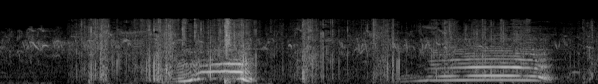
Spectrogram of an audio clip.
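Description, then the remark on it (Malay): A cow moos twice: first a short, rising low call, then a longer, louder, steady moo, over faint background rustle. “Oh, di samping saya ada sapi.”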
